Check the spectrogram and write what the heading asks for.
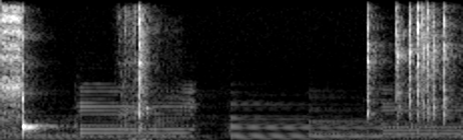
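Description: Intro-animation sound effects over soft background music: a sharp pop with a brief ring just after the start, a soft low thud a little later, and a few quick clicks near the end, against held musical notes.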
